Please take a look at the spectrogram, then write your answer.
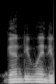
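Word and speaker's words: Goondiwindi: it anyway you're what how' you pronounce that Hometown you're from goody goody windy Gand yeah Gand windy Gandy windy what's that mean to be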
